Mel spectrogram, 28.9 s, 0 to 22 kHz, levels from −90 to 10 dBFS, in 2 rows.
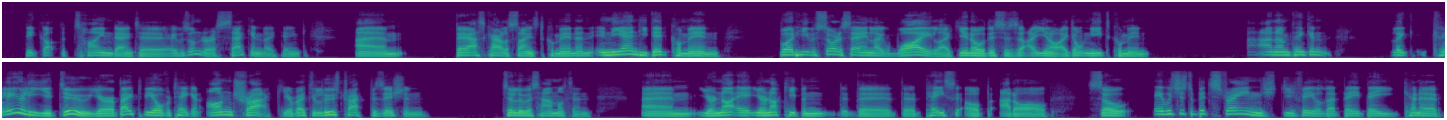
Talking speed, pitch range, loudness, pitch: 210 wpm, 110-145 Hz, -24 LUFS, 125 Hz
